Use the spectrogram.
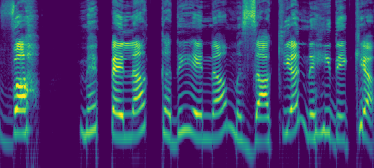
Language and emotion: Punjabi, surprised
